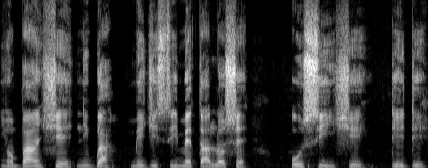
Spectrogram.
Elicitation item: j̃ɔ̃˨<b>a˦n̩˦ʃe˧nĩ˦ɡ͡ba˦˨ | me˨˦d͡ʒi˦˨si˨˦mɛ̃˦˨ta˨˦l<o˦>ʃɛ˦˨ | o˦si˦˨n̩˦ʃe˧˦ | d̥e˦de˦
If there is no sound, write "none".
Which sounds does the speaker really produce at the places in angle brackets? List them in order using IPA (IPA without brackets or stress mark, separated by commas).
b, ɔ˦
